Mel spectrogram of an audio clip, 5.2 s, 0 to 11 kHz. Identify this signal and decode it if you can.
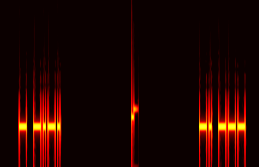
Morse code, heard as a keyed tone, about 25 wpm, 700 Hz. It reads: TC NO
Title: Top Two Letter Combinations in Words 25wpm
